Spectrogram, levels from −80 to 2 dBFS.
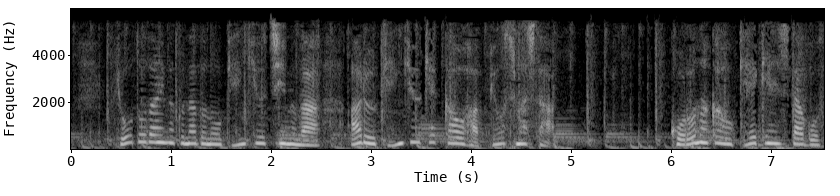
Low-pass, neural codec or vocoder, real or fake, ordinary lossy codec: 5.4 kHz; none; real; AAC, 24 kbps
